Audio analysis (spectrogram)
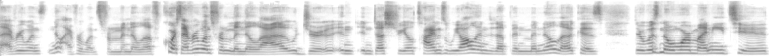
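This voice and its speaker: A woman's voice: mid-range voice, a bit bright, no echo, clean studio sound. A woman guest on an interview show, talking reflectively with many fillers and restarts. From Canada. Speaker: guest, mental health counselor. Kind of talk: conversational interview.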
